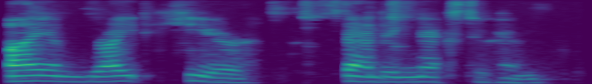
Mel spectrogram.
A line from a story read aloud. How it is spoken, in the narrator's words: Mordecai is going to say very quietly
